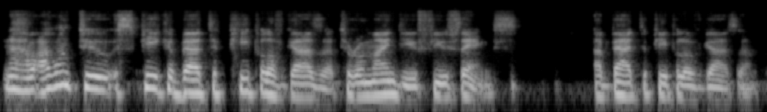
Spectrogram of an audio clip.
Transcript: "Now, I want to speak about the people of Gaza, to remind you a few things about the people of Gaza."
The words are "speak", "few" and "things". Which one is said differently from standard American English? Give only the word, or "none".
none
